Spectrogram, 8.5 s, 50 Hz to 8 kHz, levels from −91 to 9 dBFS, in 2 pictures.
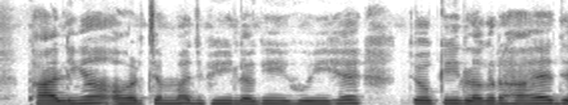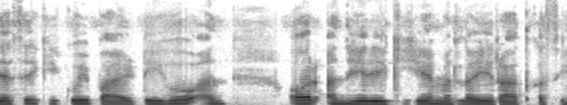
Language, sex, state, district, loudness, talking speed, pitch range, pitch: Hindi, female, Uttar Pradesh, Hamirpur, -19 LUFS, 190 wpm, 205-220 Hz, 210 Hz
